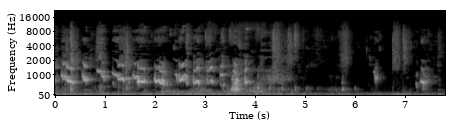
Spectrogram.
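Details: Bloodhound (Chien de Saint-Hubert) puppies at Rue du Vieux Canal, several together: a busy run of high, wavering whimpers and yelps overlapping for five seconds, then quieter scattered squeaks and a few sharp yips.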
